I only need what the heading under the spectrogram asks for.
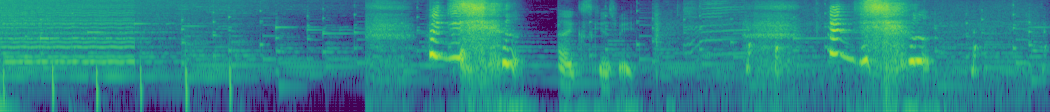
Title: strikes again!【HololiveEN】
